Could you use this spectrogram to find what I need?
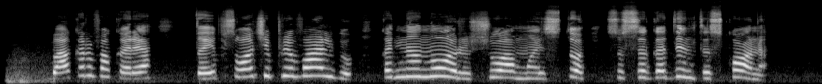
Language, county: Lithuanian, Vilnius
